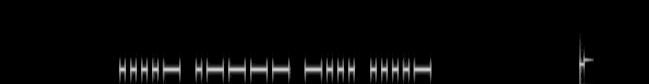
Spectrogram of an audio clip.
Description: Morse code, heard as a keyed tone, about 22 wpm, 700 Hz. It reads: 41B4
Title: Four Challenging Letter-Number Combinations 22wpm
